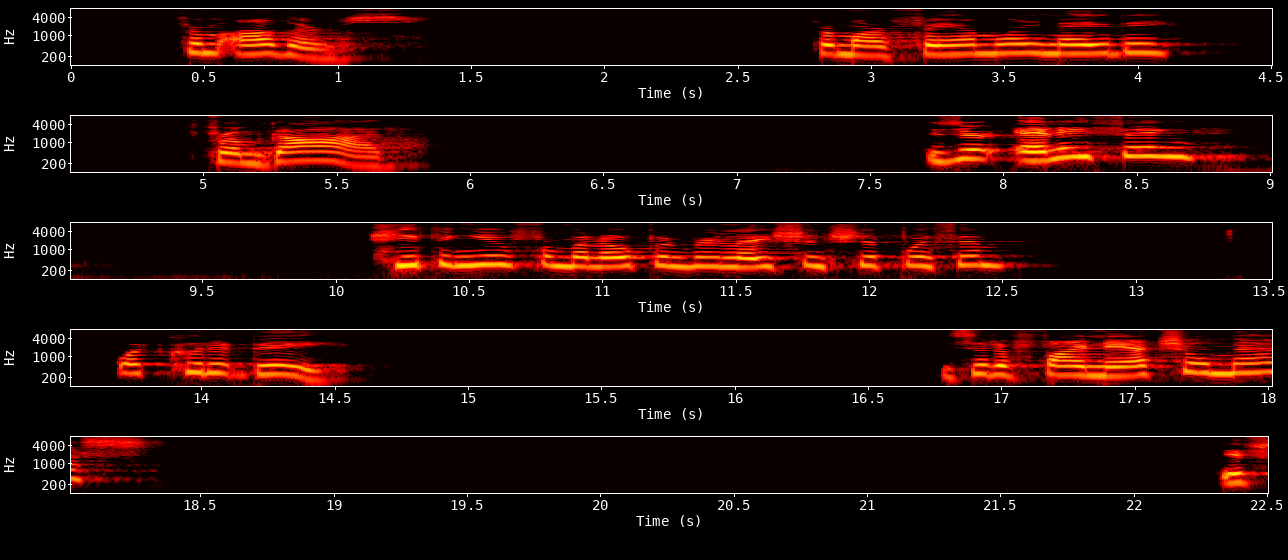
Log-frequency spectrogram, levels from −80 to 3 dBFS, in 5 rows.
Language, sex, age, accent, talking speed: English, female, 50-69, American, 75 wpm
